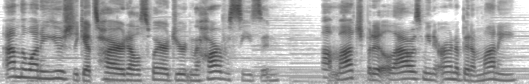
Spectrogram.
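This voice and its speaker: A woman voicing a hardworking, modest young farm woman in a visual novel, matter-of-fact and gently instructive. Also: medium pitch, fast, natural voice. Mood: modest, wistful. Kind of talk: visual novel character reading. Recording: background music.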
